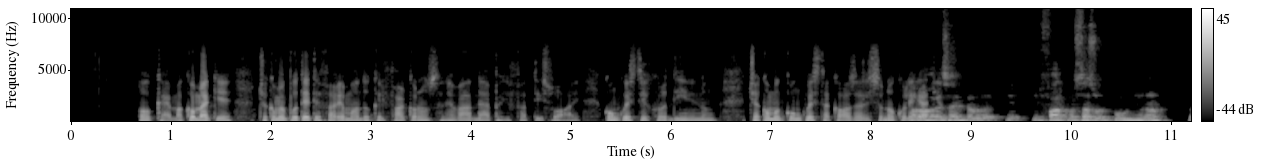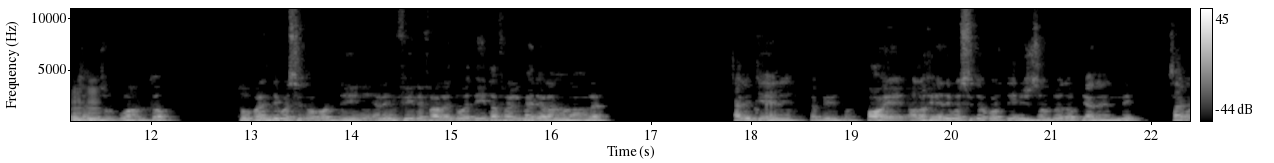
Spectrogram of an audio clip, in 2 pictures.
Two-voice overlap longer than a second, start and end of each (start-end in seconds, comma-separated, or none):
none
